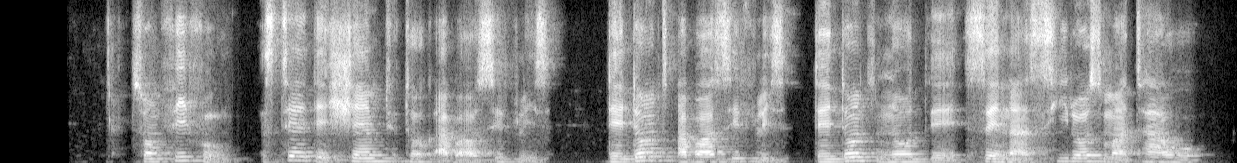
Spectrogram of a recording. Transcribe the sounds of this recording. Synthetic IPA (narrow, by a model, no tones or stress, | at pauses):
sɔ̃mpipṵ | stʰedeʃẽmtʰutʰɔka̰ba̰ʊtsiflḭs | dedõntabaʊtsiflḭs | d̥edõntnodesenasiɹɔsmatʰawo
